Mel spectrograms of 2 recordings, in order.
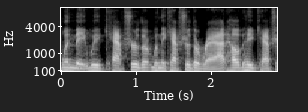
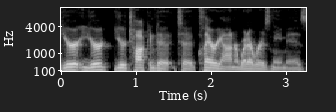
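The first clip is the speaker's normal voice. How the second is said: usual speaking voice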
